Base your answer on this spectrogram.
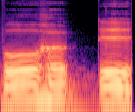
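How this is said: The two parts are separated by a short gap. The speaker calls it right. "ਅਲੱਗ ਅਲੱਗ ਬੋਲਣਾ ਹੈ, ਬੋਹ ਸਪੇਸ ਤੇ ਵਿੱਚ ਥੋੜ੍ਹਾ ਗੈਪ ਦੇ ਕਰਕੇ"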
